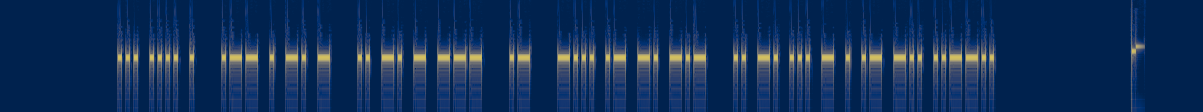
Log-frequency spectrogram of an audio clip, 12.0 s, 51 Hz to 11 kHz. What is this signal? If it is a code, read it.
Morse code, heard as a keyed tone, about 30 wpm, 700 Hz. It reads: SHE WENT INTO A BANK INSTEAD?
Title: Sentences from Top 1000 Words - Review Part 6 - 30wpm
